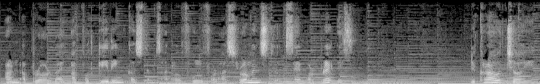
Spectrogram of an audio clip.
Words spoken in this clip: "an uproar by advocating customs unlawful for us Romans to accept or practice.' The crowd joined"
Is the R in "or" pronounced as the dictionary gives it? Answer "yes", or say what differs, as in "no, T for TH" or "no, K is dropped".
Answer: no, W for R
